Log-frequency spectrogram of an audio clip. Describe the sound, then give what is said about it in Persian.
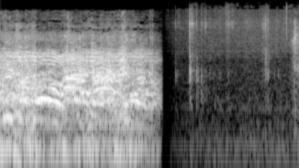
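A loud, dense crowd of street protesters in the Nazi-Abad neighbourhood of south Tehran, Iran, on a Saturday, roars and chants together for a couple of seconds, then cuts off abruptly to a quieter background with scattered faint clicks and murmurs. “علی‌رغم حضور ماموران امنیتی در نازی‌آباد، این جمعیت مردمان معترض در این منطقه از تهران است.”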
